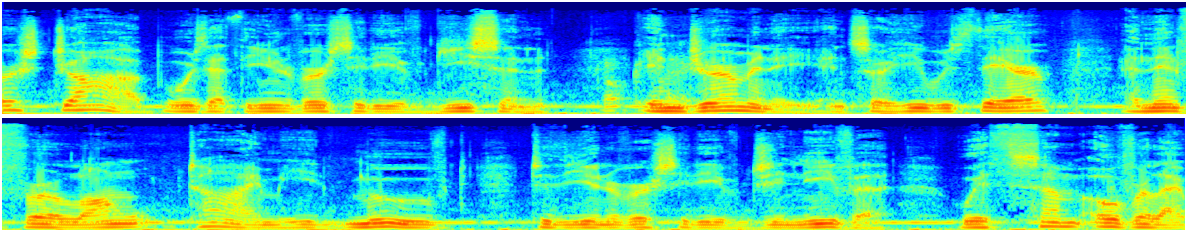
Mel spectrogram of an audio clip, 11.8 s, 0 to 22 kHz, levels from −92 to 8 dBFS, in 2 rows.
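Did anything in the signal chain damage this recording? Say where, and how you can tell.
Yes, there's hard clipping throughout the clip. The signal is driven about 6 dB past what some stage could pass, most plausibly the converter input or a conversion into a fixed-point format, so the peaks get sliced flat. Only a small fraction of samples, well under one percent, actually hit the ceiling, so you hear it as crackle riding on the loudest moments rather than constant fuzz. Those squared-off tops throw extra harmonics high up the spectrum.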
